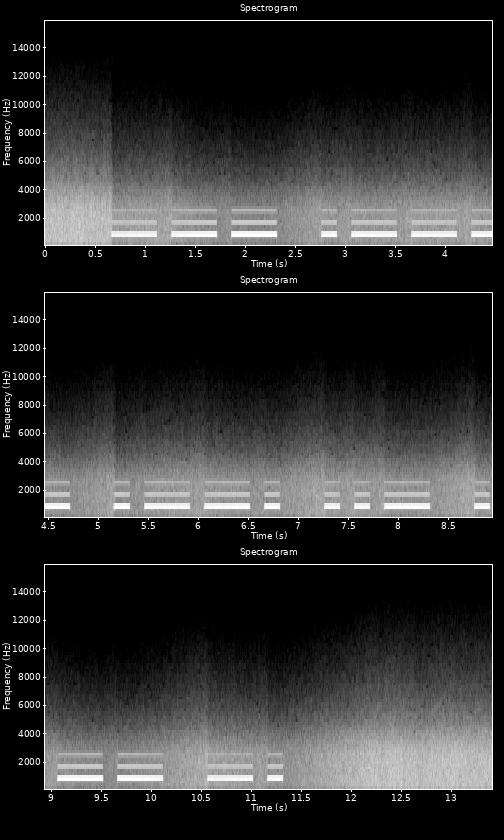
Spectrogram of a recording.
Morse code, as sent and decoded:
--- .--- .--. ..- .-- -.
OJPUWN

